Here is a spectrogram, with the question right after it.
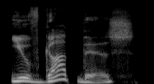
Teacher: Notice how the word got often gets just a tiny bit of extra emphasis, a little stretch, almost like the speaker is physically pushing the words toward the listener with their voice.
